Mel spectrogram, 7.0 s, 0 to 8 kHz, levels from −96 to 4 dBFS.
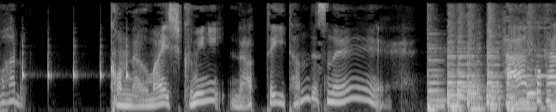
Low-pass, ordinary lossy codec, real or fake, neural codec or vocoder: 7.2 kHz; MP3, 32 kbps; real; none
